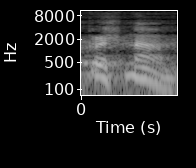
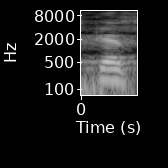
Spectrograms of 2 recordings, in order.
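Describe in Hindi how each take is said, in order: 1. नाम पूरा बोला जाता है, उसके संयुक्ताक्षर के साथ। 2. नाम को छोटा करके 'kais' जैसी आवाज़ में बोला जाता है। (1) "ठीक से तो बोलो" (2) "कृष्ण शब्द का उच्चारण कैस कैस"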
